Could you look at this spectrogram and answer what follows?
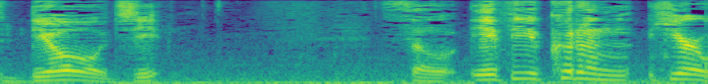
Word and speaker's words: Ryo: And Ryo is one of the most difficult words to pronounce. So, let's say this is tongue. And L, your tongue goes like this. D, Ryo, Ryo, R.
